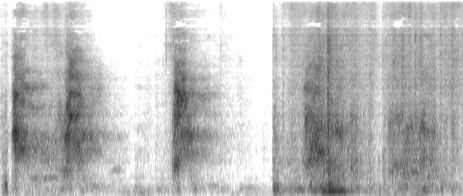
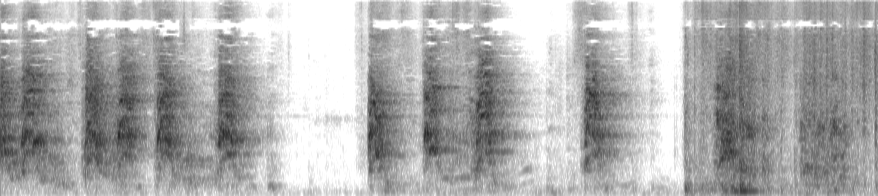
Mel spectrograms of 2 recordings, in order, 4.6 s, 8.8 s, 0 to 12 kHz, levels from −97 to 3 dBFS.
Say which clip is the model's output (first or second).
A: first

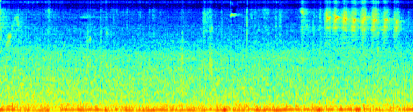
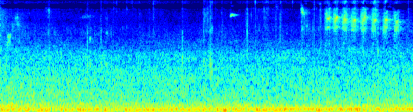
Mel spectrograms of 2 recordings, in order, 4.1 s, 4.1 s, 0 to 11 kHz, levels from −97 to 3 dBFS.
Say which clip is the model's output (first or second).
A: first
